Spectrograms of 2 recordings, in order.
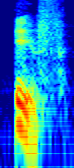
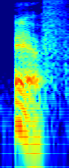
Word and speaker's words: F: الحروف اللي أولها ناس كتير بتنطقها غلط، زي مثلا الحرف ده اسمه اف. ما تقولش if. لو قلت if فانت قصدك الكلمة دي، انما الحرف اسمه f.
